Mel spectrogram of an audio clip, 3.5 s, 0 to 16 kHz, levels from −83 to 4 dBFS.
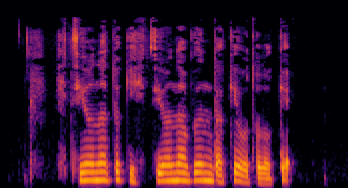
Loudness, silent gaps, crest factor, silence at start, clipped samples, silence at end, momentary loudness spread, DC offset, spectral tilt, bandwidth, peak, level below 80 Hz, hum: -17 LUFS; none; 16 dB; 0.3 s; under 0.1%; 0.6 s; 18 LU; under 0.1%; -5.5 dB/octave; 11.5 kHz; -2 dBFS; -60 dBFS; none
